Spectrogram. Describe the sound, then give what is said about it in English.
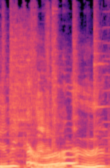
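A man's voice imitates a dog, making a loud, warbling ruh-roh style yelp that swoops up and down in pitch over about two seconds. “that was more like a dog. That sounded like Scooby-Doo.”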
